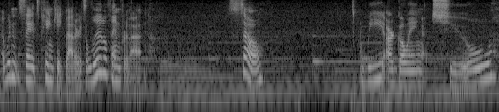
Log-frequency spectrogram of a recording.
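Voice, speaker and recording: Over music in the background, a woman speaks very slowly in a relaxed tone, her pitch swinging very widely and her speech broken by long, frequent pauses. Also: medium pitch for a woman. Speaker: soap maker. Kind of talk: casual talk to camera. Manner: relaxed, chatty.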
